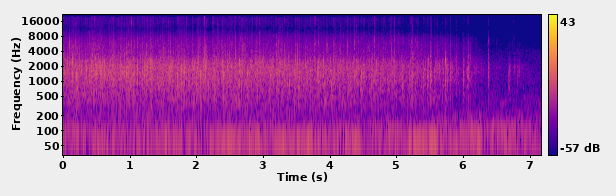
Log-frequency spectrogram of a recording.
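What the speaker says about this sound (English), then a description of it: "Again, big round of applause for them." Audience at a county State of the County address applauding, dense sustained clapping from a crowded room that slowly thins and fades out near the end.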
